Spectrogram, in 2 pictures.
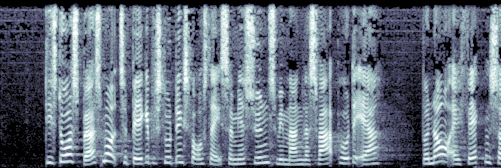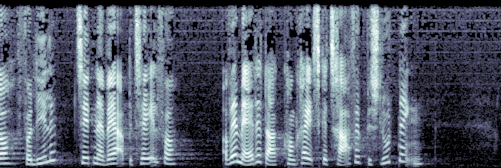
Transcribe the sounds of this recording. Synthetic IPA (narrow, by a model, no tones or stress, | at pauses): d̥isd̥o̝ːɐsb̥ɶɐsmɔ̰̽ːlt͡sʰe̝lb̥eɡ̥əb̥e̝slud̥ne̝ŋsfɒːslɛ̰ːsɒ̽mjɑ̈ɪsynəsʋimɑ̈ŋlɐsʋɑ̰̈ːpʰɒ̽d̥e̝ʔæɐ | ʋɒ̽nɒ̰ːæɐe̝feɡ̥̚d̥n̩sɒ̽fɒ̽lilət͡sʰe̝d̥enæʋæɐ̰b̥e̝t͡sʰɛ̰ːləfɒ̽ | ʔɒ̽ʋem̰æɐɾe̝d̥ɑ̈kʰɒ̽ŋkʰʁɛ̰ːd̥sɡ̥æt͡sʰʁɑ̈fəb̥e̝slud̥ne̝ŋ̰n̩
